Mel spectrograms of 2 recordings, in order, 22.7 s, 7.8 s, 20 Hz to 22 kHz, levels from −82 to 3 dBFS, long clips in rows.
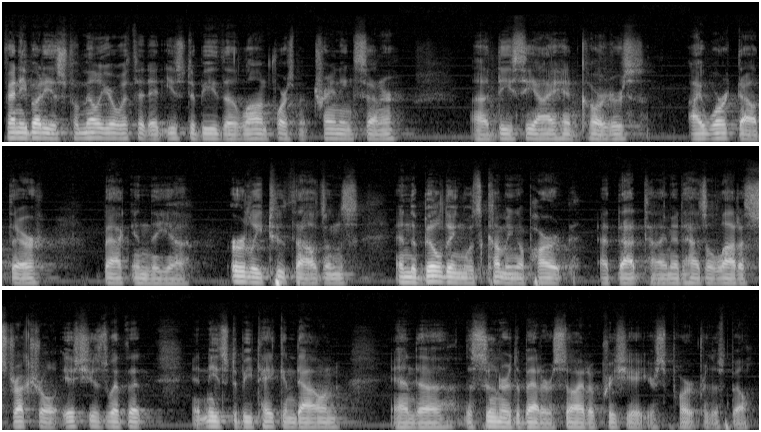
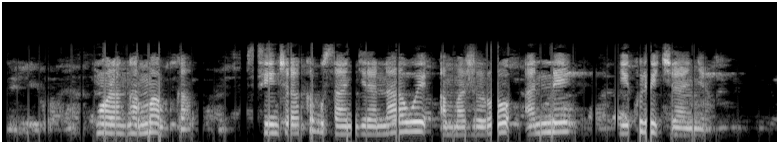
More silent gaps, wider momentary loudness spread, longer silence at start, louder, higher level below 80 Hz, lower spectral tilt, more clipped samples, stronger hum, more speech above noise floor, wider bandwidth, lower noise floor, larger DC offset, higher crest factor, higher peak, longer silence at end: second, none vs 2.40-2.44 s; second, 10 LU vs 18 LU; about the same, 0.05 s vs 0.05 s; second, -22 LUFS vs -16 LUFS; first, -46 dBFS vs -54 dBFS; first, -5.5 dB/octave vs -3 dB/octave; neither; neither; about the same, 28 dB vs 30 dB; first, 16.5 kHz vs 7.8 kHz; about the same, -49 dBFS vs -48 dBFS; neither; about the same, 22 dB vs 18 dB; about the same, -2 dBFS vs 0 dBFS; second, 0.05 s vs 0.5 s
